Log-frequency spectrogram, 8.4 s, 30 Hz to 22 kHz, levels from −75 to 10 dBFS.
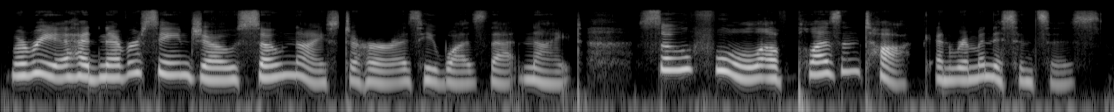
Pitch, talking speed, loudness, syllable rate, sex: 225 Hz, 150 wpm, -19 LUFS, 3.7 syllables/s, female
